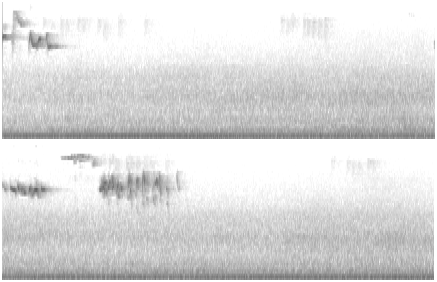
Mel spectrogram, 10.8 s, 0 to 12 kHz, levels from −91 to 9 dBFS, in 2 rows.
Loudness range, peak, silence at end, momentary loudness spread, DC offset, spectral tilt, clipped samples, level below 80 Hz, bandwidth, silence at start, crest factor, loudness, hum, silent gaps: 8 LU; -22 dBFS; 0 s; 12 LU; under 0.1%; -4 dB/octave; under 0.1%; -54 dBFS; 9.6 kHz; 0 s; 20 dB; -40 LUFS; none; none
